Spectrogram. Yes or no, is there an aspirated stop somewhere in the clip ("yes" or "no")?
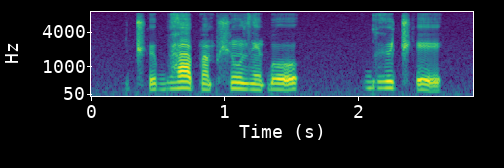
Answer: no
